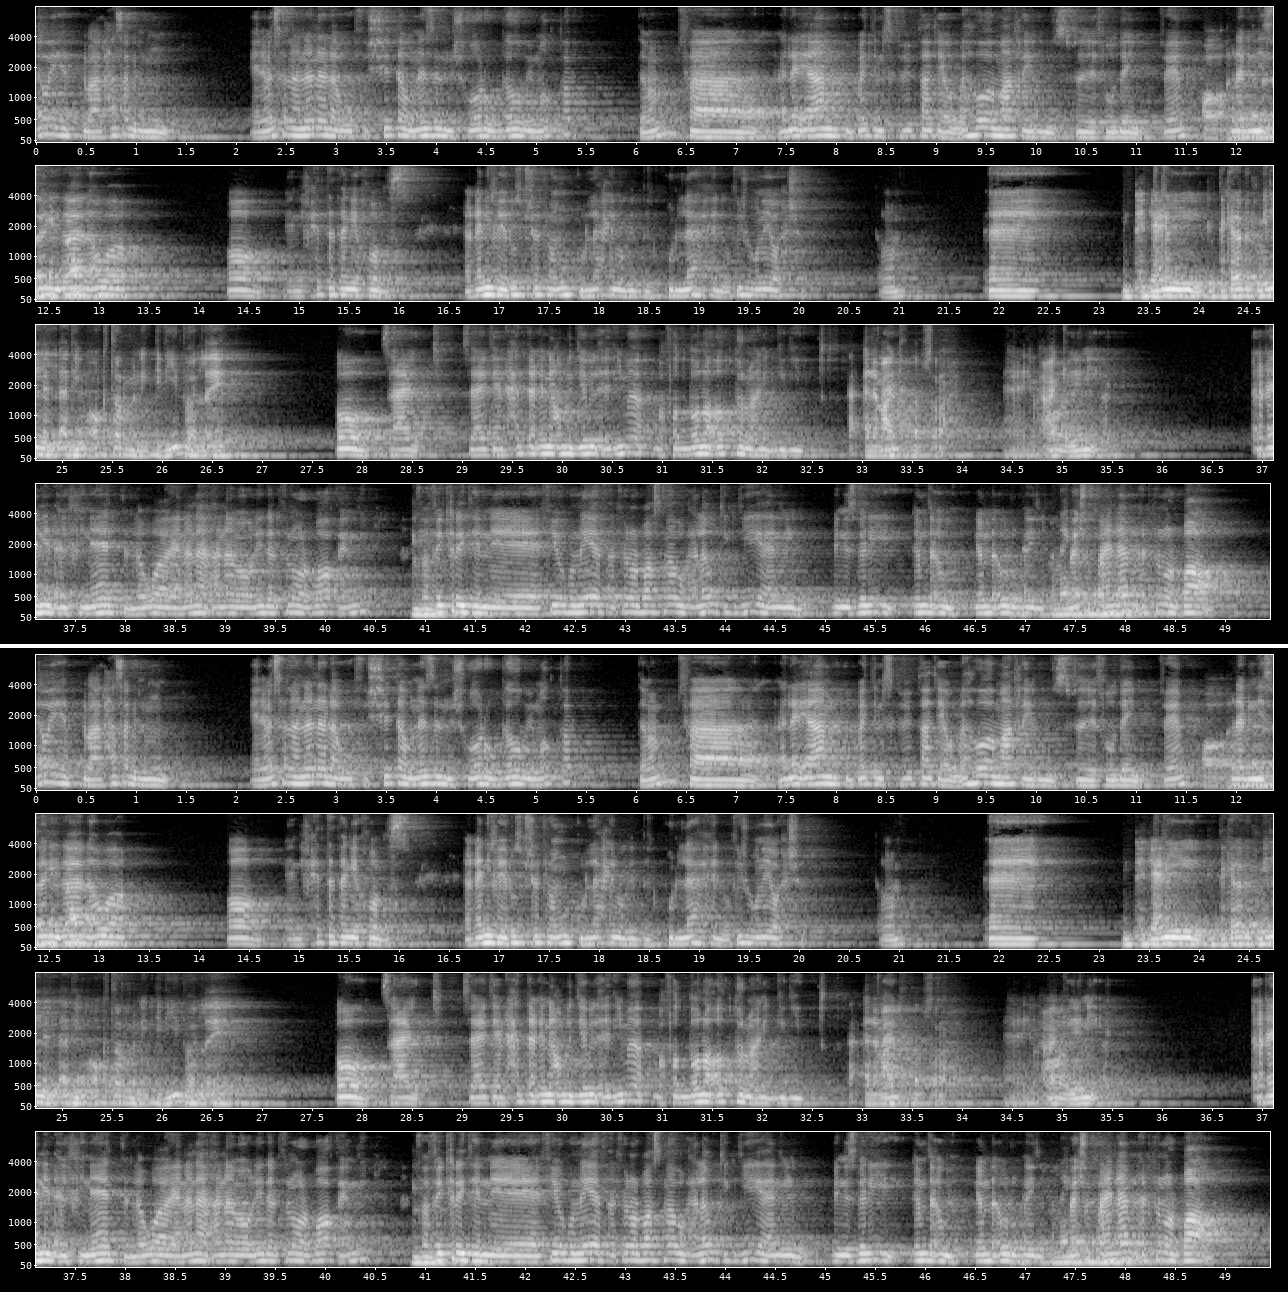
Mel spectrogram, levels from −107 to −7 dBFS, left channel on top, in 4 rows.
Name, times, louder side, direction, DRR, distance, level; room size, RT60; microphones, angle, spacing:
voice 1, 0.0-1.3 2.1-5.4 6.0-11.5 11.9-13.3 14.3-16.1 16.7-20.1 20.8-21.1 21.8-22.4 23.5-24.1 27.7-32.4 33.2-33.4 34.8-35.4 36.9-40.4 41.0-48.9, right 1 dB, 15° right, 6 dB, 1.1 m, -25 dB
voice 2, 11.7-12.9 23.2-26.7 32.9-34.0 34.4-35.1 40.8-41.1 46.9-48.1, left 1 dB, 35° left, 6 dB, 2.2 m, -26 dB
29.0 x 23.0 x 6.1 m, 2.3 s
head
